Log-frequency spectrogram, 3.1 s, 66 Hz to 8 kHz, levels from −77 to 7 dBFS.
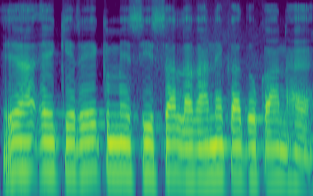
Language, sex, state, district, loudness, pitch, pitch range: Hindi, male, Jharkhand, Garhwa, -11 LUFS, 120 Hz, 110-125 Hz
